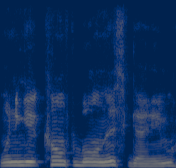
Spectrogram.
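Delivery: put-on cowboy voice. Agreeing and repeating the player's quote, imitating Chris Paddock like a cowboy. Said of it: "you feel like he's almost like".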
